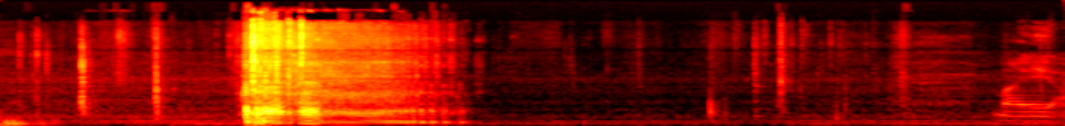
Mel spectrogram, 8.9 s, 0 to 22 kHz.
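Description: A restored 2001 Honda CR250 two-stroke motorcycle fires up after its first start, a loud, close burst of raspy engine revving lasting about two seconds before cutting out, with scattered clicks and a brief voice afterward.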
